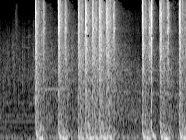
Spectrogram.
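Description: Valorant gunfire heard as several sharp, loud rifle bursts in quick succession, separated by short pauses, over quiet game ambience with no voices.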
